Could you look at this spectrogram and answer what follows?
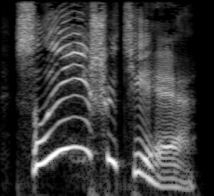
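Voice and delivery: very high, long drawn-out wail; stretched, high-pitched cry of dread; terrified moan. A narrator's reading. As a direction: wail the question in rising panic. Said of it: "простонал он".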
